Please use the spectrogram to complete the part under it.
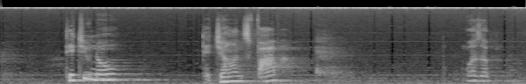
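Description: A man speaks slowly and forcefully into a microphone, with pauses, in a large echoing hall.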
